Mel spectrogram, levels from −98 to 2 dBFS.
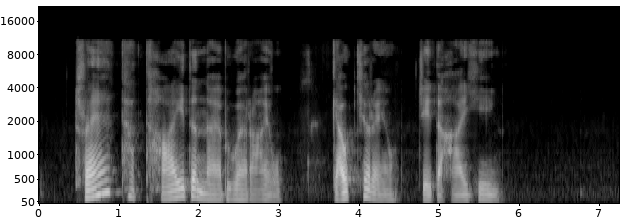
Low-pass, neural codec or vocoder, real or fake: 10.8 kHz; codec, 24 kHz, 3.1 kbps, DualCodec; fake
